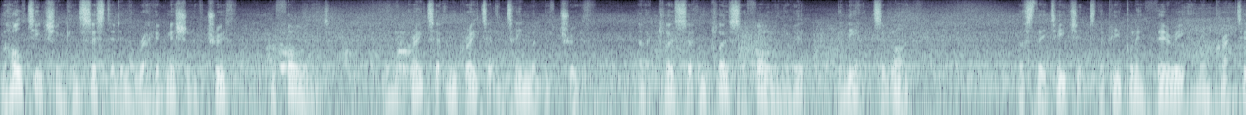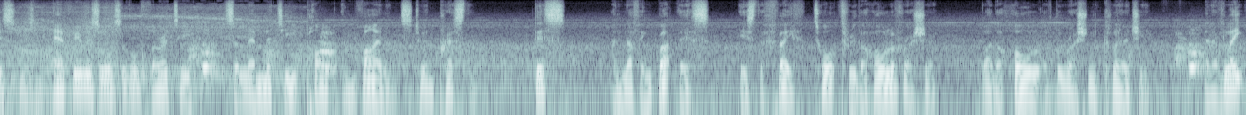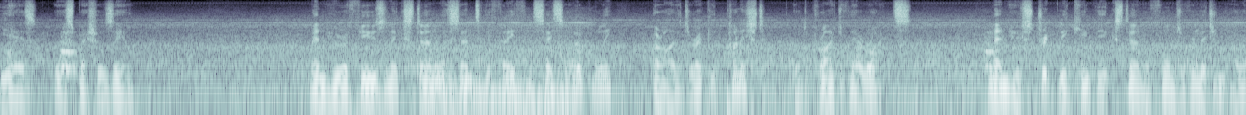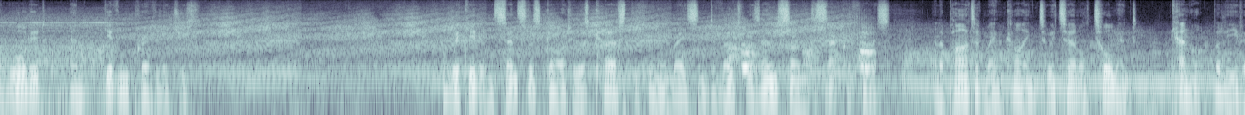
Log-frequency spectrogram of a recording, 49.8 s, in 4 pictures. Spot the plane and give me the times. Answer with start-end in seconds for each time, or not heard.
0.0-49.7.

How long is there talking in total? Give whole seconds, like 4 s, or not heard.
44 s.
